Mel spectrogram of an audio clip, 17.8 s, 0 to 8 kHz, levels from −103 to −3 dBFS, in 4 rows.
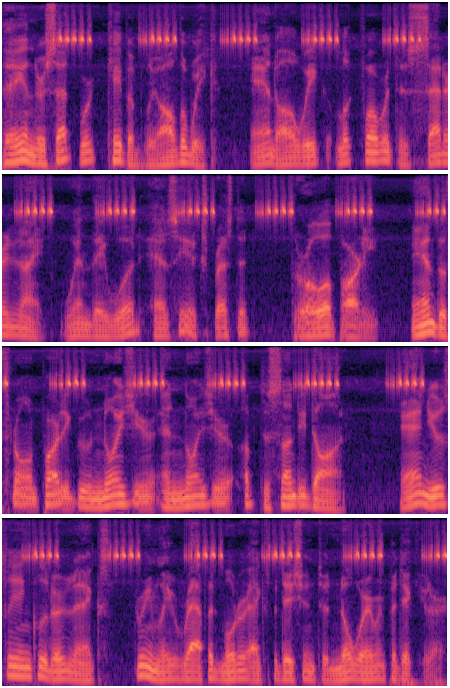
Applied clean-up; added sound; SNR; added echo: neural mask model Resemble Enhance denoiser.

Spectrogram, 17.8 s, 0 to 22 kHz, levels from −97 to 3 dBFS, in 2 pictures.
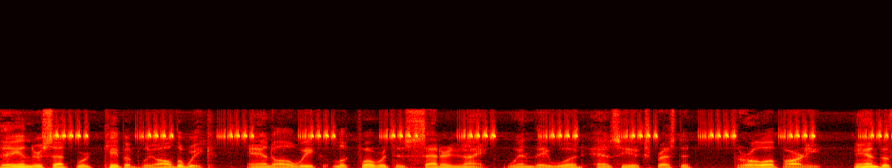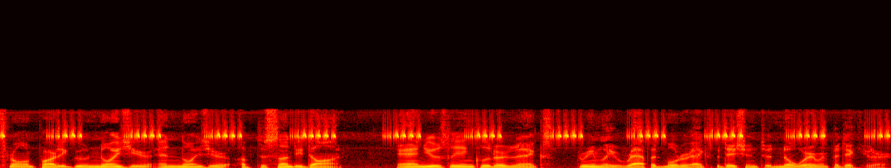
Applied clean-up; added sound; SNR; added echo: none; Cricket; -1 dB; none.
